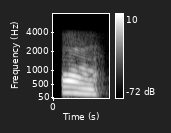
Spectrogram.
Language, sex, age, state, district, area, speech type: Manipuri, male, 45-60, Manipur, Churachandpur, rural, conversation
